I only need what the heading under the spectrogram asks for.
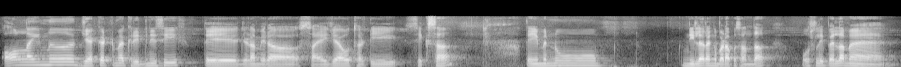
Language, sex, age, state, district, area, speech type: Punjabi, male, 45-60, Punjab, Barnala, urban, spontaneous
